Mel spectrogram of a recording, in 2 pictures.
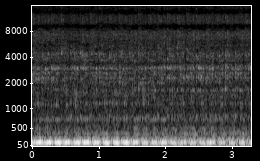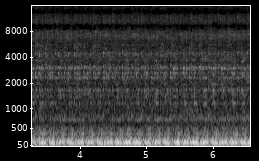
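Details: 2004 single-cab truck V6, oil badly overfilled, steady idle with a regular knock about 3.5 per second over the low rumble; owner wonders rod knock or torque converter bolts, unconfirmed, before planned V8 swap.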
